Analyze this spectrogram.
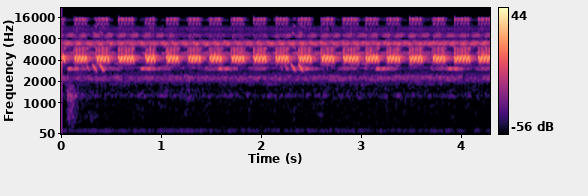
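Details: Cricket in a field, a rapid series of high, bright chirps repeating about four times per second at a steady rhythm, with a faint low hum underneath.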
